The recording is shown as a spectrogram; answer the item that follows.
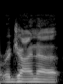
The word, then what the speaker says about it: Regina: And that's how we found out that it was a family show and he shouldn't do jokes about Regina rhyming with vagina.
